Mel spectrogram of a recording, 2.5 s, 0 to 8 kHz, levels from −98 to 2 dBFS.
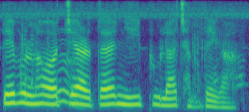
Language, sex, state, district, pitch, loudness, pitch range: Wancho, female, Arunachal Pradesh, Longding, 210 Hz, -16 LUFS, 180-220 Hz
